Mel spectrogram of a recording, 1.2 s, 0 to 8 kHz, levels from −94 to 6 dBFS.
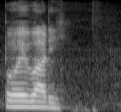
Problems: constant background noise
